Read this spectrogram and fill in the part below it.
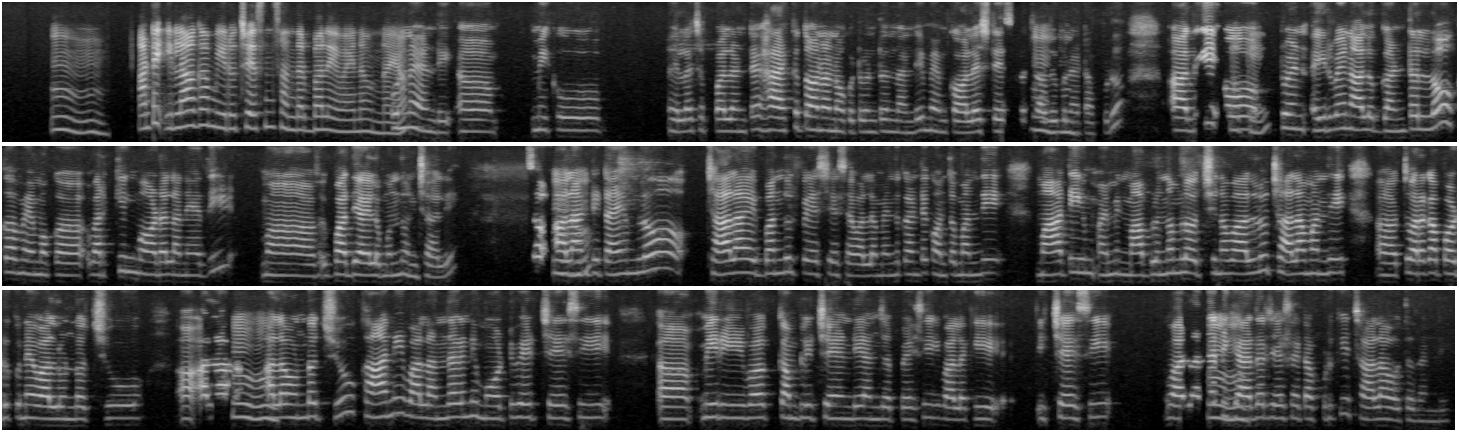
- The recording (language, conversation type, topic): Telugu, podcast, మీ వ్యక్తిగత పని శైలిని బృందం పని శైలికి మీరు ఎలా అనుసరిస్తారు?
- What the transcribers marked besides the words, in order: static; horn; in English: "హ్యాకథాన్"; in English: "డేస్‌లో"; in English: "వర్కింగ్ మోడల్"; in English: "సో"; other background noise; in English: "ఫేస్"; in English: "టీమ్ ఐ మీన్"; in English: "మోటివేట్"; in English: "వర్క్ కంప్లీట్"; in English: "గ్యాథర్"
